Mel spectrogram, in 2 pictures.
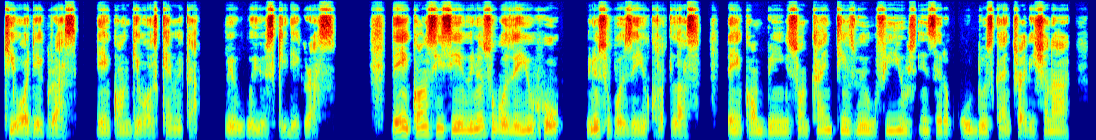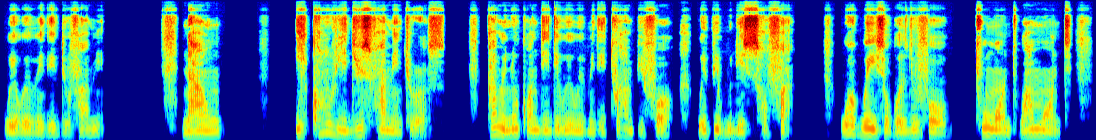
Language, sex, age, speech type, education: Nigerian Pidgin, male, 30-45, spontaneous, tertiary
